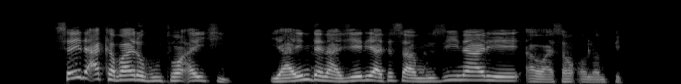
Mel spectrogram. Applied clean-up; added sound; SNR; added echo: neural mask model DeepFilterNet 3.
